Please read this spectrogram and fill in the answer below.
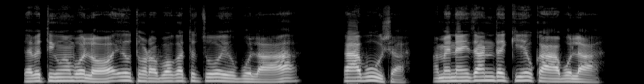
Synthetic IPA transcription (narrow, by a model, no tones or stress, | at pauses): t̪ɛːβɛt̪ɪ̃ũɛboːlɔeːut̪ʰoːɽɔbɔɡət̪d͡zoːeuboːlaː | kaːbuːʃa̰ | amɛnaːĩd͡zaːɽ̃d̪ɛkieːukaːboːlaː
